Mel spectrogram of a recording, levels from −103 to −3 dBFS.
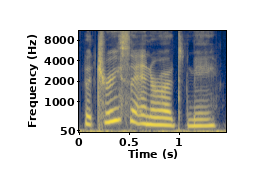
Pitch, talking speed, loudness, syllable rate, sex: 265 Hz, 160 wpm, -13 LUFS, 6.8 syllables/s, female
